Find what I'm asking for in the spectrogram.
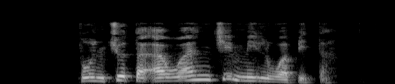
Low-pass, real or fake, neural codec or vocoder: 7.2 kHz; real; none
